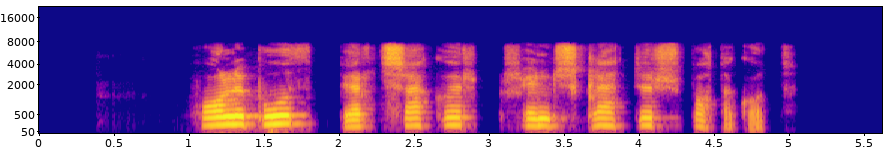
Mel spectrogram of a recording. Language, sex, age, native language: Icelandic, female, 30-39, Icelandic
